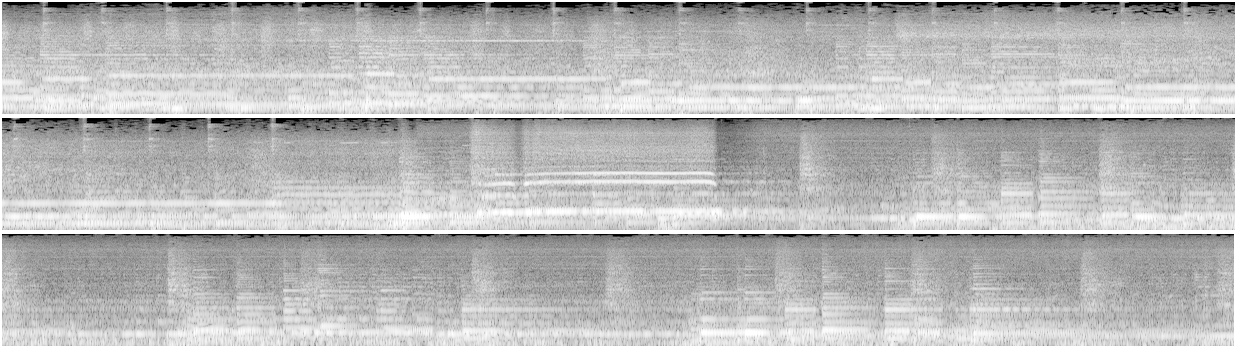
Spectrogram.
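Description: Guitar music playing, with a steam locomotive's whistle sounding once about twelve seconds in, held for a little over two seconds with a hiss of steam, then cutting off sharply.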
